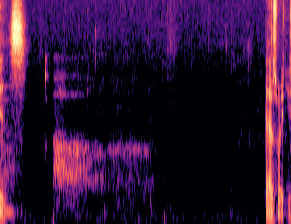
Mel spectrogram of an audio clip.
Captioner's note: someone gasping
